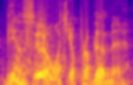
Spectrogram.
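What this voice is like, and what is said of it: Poor imitation French accent. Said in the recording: “Let alone the French... I can do an American imitation of a French accent, but I can't do it”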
